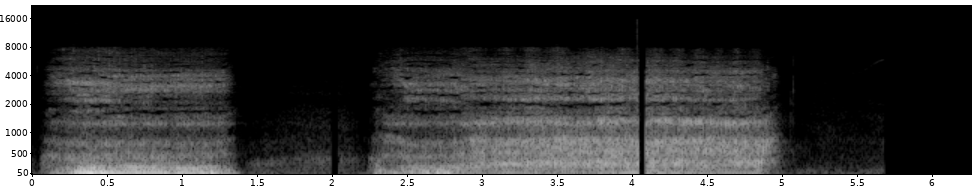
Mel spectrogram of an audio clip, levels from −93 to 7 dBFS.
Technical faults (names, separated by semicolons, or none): gap between chunks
